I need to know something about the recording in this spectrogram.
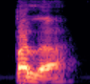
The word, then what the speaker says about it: bala: Well, bala with a short a is strength, and bala, a different sound, a different meaning, that means fool.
